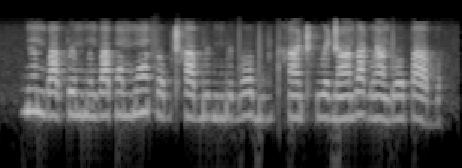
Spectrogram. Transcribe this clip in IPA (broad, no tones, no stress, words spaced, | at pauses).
ɡə̃mbɑ pəmbə̃bɑpɔ̃ mbɔ̃sɔbʈʰɑ bəɡmbə d̪ɔd̪uɡt̪ʰɑ̃ʈʰuɐ̯ ɖɑ̃dˤɑɡlɑ̃ d̪ɔpɑb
